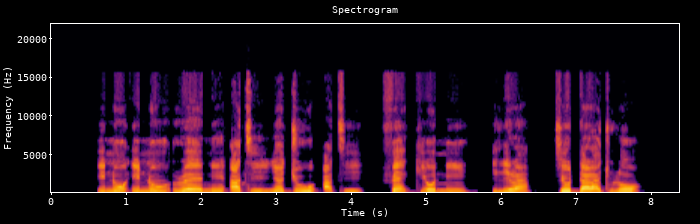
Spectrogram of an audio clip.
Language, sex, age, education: Yoruba, male, 15-29, secondary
